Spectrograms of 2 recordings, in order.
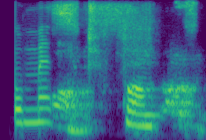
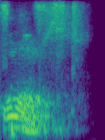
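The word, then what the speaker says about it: kommst: Du, Comest. not comest, comst.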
